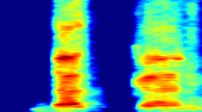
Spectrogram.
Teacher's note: دال کو کاف سے مضبوطی سے ملانا ہے اور کاف پر غنہ بھی کرنا ہے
